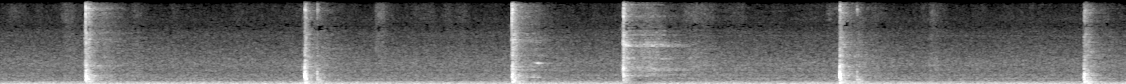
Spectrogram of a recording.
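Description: Steel square-tube pivot arms of a homemade tow-truck wheel-lift T-bar being swung on their pivots by hand, clanking metal on metal about six times, roughly every two seconds, each knock ringing briefly.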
